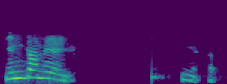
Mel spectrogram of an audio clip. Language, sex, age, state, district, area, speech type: Bengali, male, 45-60, West Bengal, Hooghly, rural, conversation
